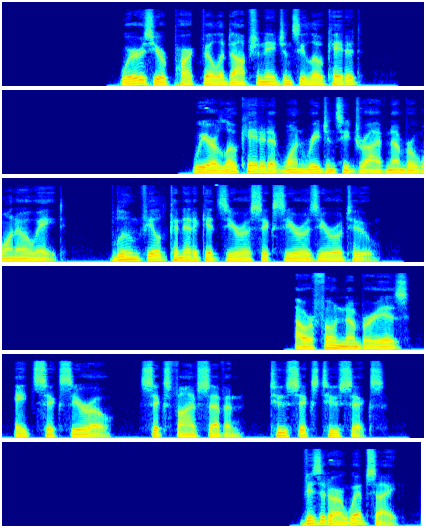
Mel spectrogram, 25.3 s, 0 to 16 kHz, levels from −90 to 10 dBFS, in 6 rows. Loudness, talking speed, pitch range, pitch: -24 LUFS, 65 wpm, 90-110 Hz, 95 Hz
